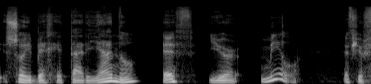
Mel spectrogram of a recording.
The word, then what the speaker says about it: vegetariano: It is quite tricky to say. Try that syllable by syllable. Ve. – Ve. – Je. – Je. – Ta. – Ta. – Riano. – Riano. – Vegetariano. – Vegetariano.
